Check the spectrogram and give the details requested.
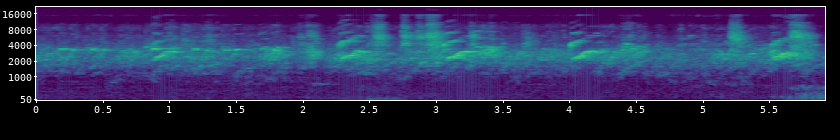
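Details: Pet budgerigars, tamed, chattering while eating millet: steady high twitter with rising whistled notes and scratchy bursts from several birds, quiet apart from a faint rustle at the end.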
